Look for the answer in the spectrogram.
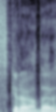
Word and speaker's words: Skröder: Jonas Skröder, som eh, det är ju såklart så hans efternamn uttalas. Var det Färjestads powerplay som var bra eller Leksands boxplay som var dåligt i lördags?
